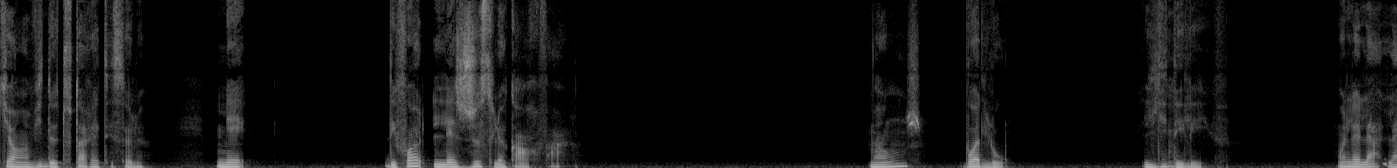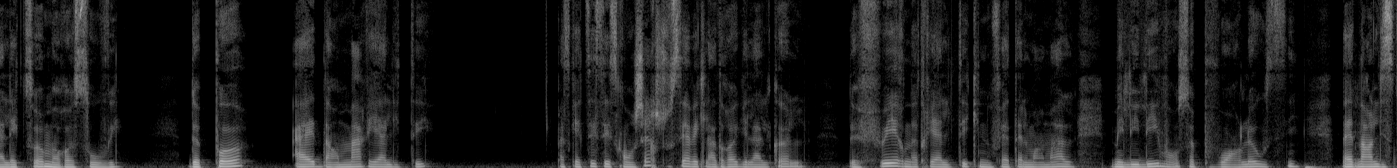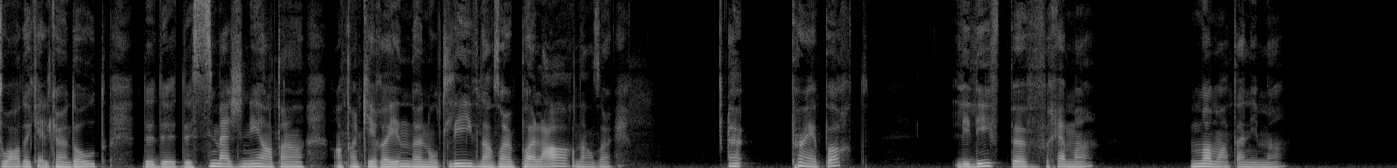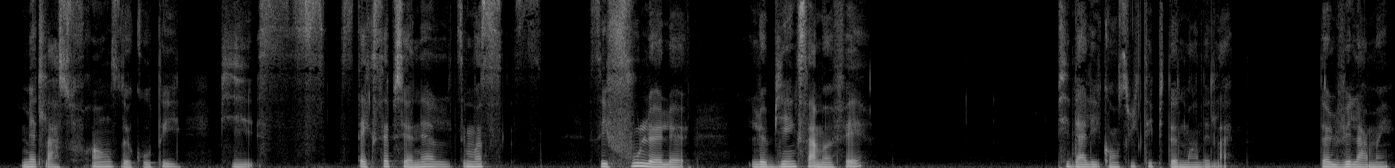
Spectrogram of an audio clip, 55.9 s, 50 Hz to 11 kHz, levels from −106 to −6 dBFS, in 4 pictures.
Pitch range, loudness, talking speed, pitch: 135-160 Hz, -45 LUFS, 140 wpm, 150 Hz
